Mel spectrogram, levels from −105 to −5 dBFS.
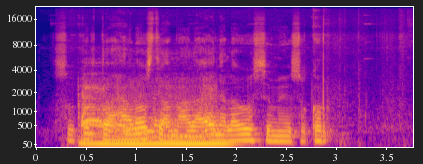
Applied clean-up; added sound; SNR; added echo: none; Musical instrument; -3 dB; none.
